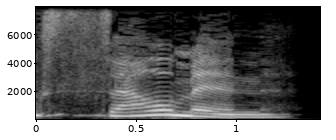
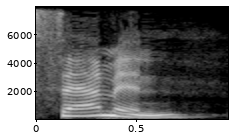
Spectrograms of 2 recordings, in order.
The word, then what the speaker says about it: salmon: Shout out to the people who pronounce the L in salmon. – Salmon? – Yo. – I've heard that. – Salmon is incorrect, guys. Stop saying salmon. It's salmon.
